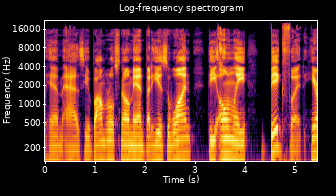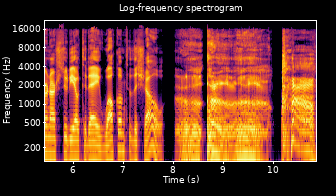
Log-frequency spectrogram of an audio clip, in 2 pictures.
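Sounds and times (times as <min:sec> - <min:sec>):
speech: 0:00.0 - 0:09.2
loud guttural throat clearing: 0:08.2 - 0:10.8.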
